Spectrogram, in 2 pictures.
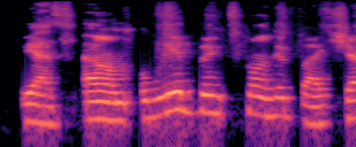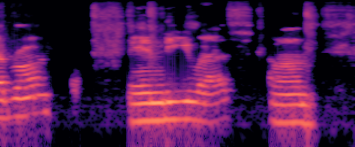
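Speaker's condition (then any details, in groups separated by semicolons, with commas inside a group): Cerebral palsy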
